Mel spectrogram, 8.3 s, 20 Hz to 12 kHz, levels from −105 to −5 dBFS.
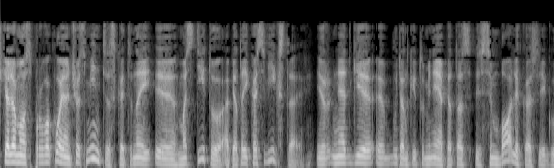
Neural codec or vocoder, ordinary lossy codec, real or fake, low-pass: none; MP3, 32 kbps; real; 7.2 kHz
